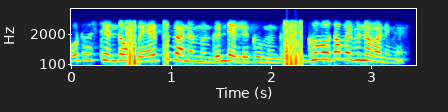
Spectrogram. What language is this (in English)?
Bodo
